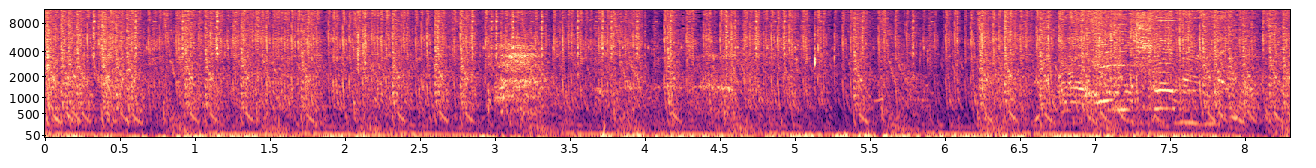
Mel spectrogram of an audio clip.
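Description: Rapid gunfire from a Star Wars–themed battle in the video game Rec Room, dense continuous bursts of shots with booms, loud and close, with voices talking over it.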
